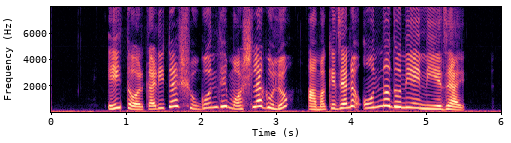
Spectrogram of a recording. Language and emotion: Bengali, happy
